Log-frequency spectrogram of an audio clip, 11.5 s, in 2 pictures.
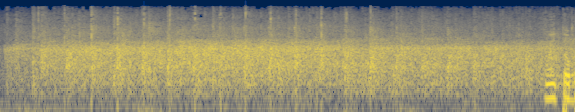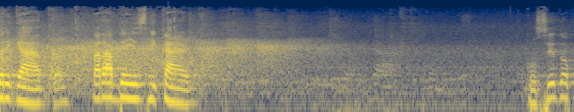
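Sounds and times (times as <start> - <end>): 
audience applause: 0.0 - 9.1
speech: 5.5 - 7.8, 11.0 - 11.4.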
